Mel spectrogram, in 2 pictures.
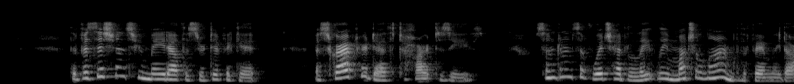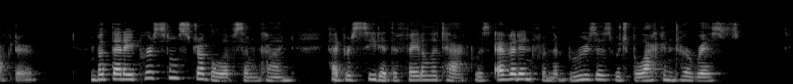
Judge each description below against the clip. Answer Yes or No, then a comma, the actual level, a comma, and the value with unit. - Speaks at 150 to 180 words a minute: Yes, average, 170 wpm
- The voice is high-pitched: Yes, high, 220 Hz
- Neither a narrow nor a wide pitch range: No, wide, 5.8 semitones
